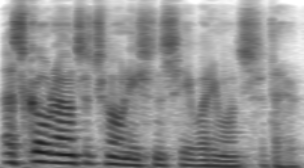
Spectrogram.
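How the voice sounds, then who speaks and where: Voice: medium pitch, expressive, fast talker, lightly acted. A storyteller voicing a cheeky, protective little boy who leads his friends. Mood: cheeky, bossy.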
